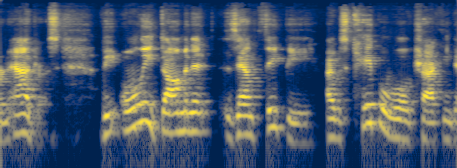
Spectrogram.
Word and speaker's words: Xanthippe: but then a woman by the name of Xanthippe takes the helm of this passage. The X is pronounced like a Z.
